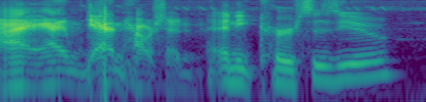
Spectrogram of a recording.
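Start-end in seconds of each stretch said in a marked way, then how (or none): 0.0-1.0 loud, sweetly sinister, nice-but-evil wrestler announcer voice. Describing a wrestler who signed the belt: Danhausen voice. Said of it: "And he sounds like this".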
